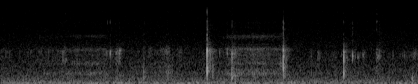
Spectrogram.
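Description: Faint handling of a polystyrene foam packaging tray with parts in plastic bags: a few scattered clicks and crackles in the second half, with a faint thin squeak around two seconds in.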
